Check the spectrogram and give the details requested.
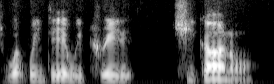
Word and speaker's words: Chicano: Forbes in his book Aztecas del Norte talks about Chicano is like kind of like a it's kind of like a it's pronounced Chicano, but it's kind of like a derivation of Mexicano and even the Nahuatl word Mexica, right?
